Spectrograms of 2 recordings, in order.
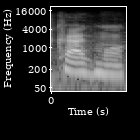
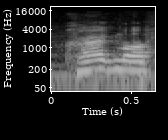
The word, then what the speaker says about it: Cragmaw: Where's Cragmore Keep? Cragmore Castle. Oh, he got the name wrong too.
